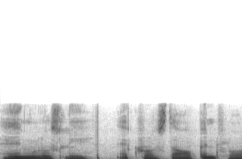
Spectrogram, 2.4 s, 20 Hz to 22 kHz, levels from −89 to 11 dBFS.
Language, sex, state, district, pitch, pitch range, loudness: English, female, Arunachal Pradesh, Lower Dibang Valley, 175 Hz, 155-175 Hz, -15 LUFS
